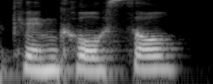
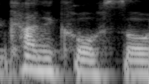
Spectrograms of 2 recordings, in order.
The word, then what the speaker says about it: Cane Corso: took the mick out of me for not pronouncing it correctly, which was a Cane Corso. You say Cane Corso and I say Cane Corso.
